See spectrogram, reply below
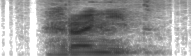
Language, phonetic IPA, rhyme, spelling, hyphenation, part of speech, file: Ukrainian, [ɦrɐˈnʲit], -it, граніт, гра‧ніт, noun, LL-Q8798 (ukr)-граніт.wav
- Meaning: granite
